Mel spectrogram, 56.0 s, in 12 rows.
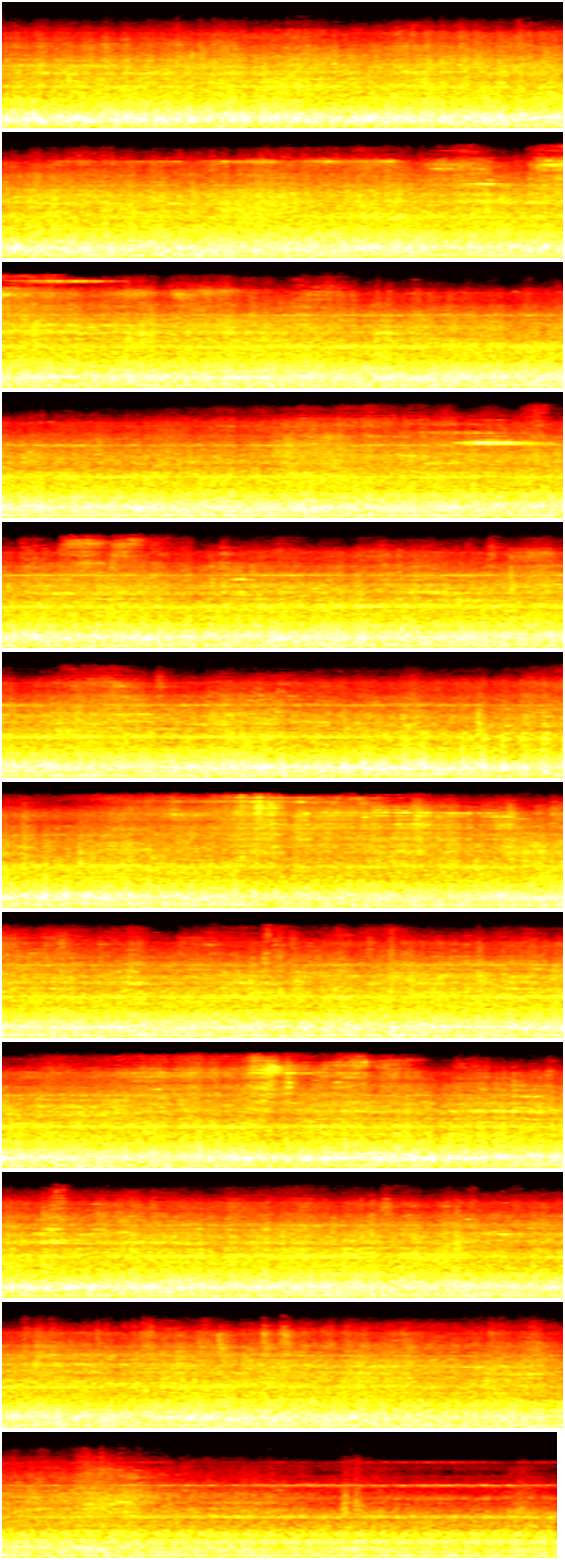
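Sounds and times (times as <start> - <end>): train rolling past: 0.0 - 56.0
faint high wheel squeal: 7.2 - 11.2, 17.4 - 21.4, 50.6 - 56.0.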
